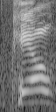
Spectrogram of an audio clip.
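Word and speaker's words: Kael: oh my God what is your name kale kale how do you spell that k k a e l oh my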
